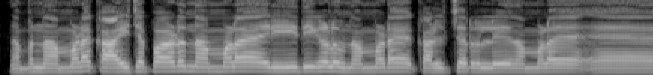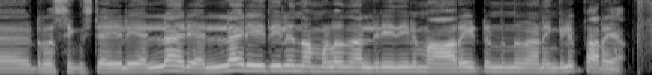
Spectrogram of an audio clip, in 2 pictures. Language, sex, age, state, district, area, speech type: Malayalam, male, 45-60, Kerala, Kozhikode, urban, spontaneous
